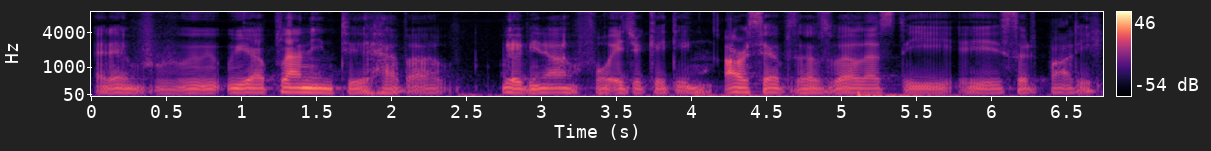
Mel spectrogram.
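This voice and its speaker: A fairly low-pitched man with a Japanese accent and vocal fry, speaking at a moderate pace. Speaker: IP lawyer. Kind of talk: interview. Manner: halting.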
